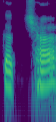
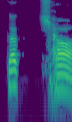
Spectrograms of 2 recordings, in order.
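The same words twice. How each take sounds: First: Rushed everyday कक्षा; teacher imitating the careless कक्षा; hasty pronunciation. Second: कक्षा with a clear aspirated kshha; careful textbook कक्षा with a breathy chh; teacher showing the proper कक्षा; correct pronunciation. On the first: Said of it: "इसको कक्षा बोल देते हैं जल्दी में". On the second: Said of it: "तो इसको बोलना चाहिए कक्षा". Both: Shown as a demonstration.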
